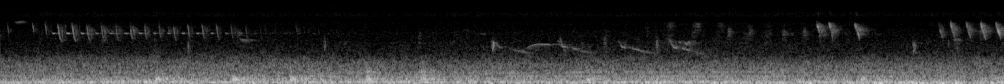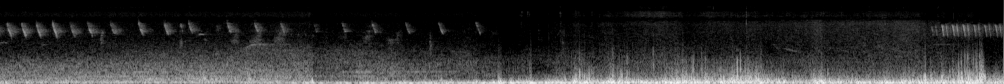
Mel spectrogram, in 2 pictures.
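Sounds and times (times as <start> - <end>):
birds whistling: 0.0 - 3.5, 4.2 - 15.0, 19.0 - 20.0
steady low rumble: 0.0 - 20.0.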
